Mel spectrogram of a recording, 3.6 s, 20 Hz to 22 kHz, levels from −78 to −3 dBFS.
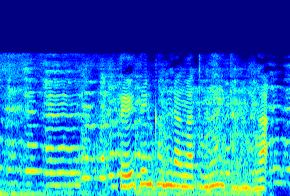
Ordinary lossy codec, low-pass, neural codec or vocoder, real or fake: none; 7.2 kHz; codec, 24 kHz, 3.1 kbps, DualCodec; fake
